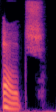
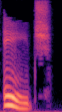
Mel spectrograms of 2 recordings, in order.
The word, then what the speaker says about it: edge: Our last word is edge. Hindi mein iska matlab hai kinara. It is pronounced as age, instead of age.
